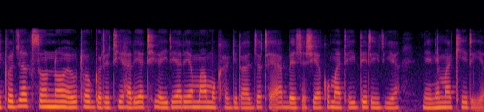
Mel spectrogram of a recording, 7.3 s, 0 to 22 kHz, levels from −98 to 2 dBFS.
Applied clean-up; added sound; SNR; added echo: none; none; none; none.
